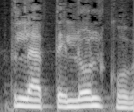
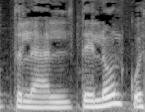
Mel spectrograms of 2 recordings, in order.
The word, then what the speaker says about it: Tlatelolco: Es Tlatelolco, ¿verdad? Allá Tlatelolco. Se maneja como Tlatelolco. – Que puede ser, perdón, simplemente una simplificación de la palabra para una por una cuestión de pronunciación, nada más, ¿no? – Sí, y aquí, desde lo que yo sé, siempre había sido Tlaltelolco.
